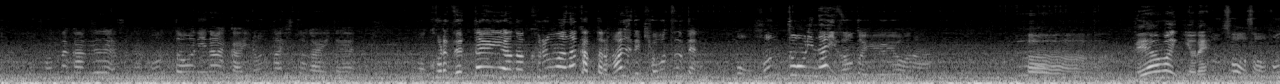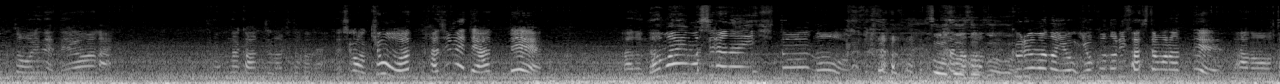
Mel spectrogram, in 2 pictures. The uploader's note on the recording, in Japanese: 峠に行って走り屋と話したり、走ったりした。名前も知らない人の車に横乗りさせてもらいました。眠気覚ましのために車内で録っていたので、雑音まみれです。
